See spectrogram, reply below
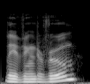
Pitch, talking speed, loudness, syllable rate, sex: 145 Hz, 200 wpm, -13 LUFS, 5.2 syllables/s, male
